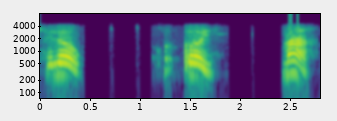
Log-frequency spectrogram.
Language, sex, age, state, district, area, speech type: Bodo, female, 60+, Assam, Baksa, rural, conversation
